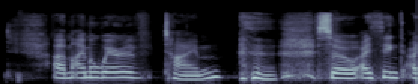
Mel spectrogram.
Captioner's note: chuckles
